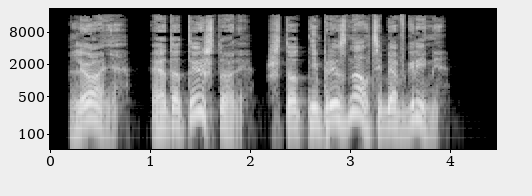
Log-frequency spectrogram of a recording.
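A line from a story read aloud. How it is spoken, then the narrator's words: Snorting, half joking. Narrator (Russian): хмыкнул второй почти шуткой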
